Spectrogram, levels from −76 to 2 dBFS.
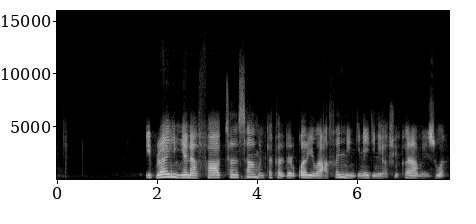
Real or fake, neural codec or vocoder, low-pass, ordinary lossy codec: fake; codec, 32 kHz, 1.9 kbps, SNAC; 14.4 kHz; none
